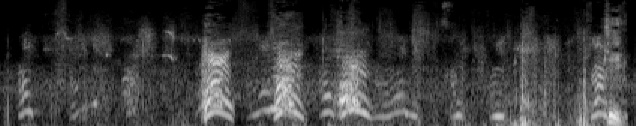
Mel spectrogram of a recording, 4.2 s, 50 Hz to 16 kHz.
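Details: Barking bursts from Jano od Argalasov, an eight-month-old Belgian Malinois, in defence training, 2 May 2014: three strong, harsh barks close together in the middle, with male voices and handler chatter around them.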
